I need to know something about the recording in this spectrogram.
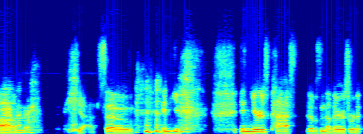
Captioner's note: chuckles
